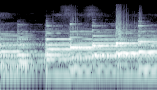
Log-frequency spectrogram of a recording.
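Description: Two women singing a Spanish hymn into microphones over electric piano accompaniment, in held, slow notes.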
